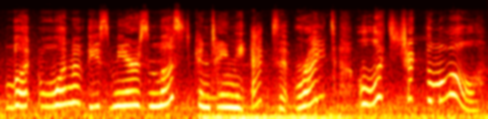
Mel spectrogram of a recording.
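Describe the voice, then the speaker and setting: A woman's voice: extremely high pitch, lively intonation, normal speed, noisy background. A woman voicing a timid, anxious young girl in a video game, hesitant and childlike. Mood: curious, uneasy.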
